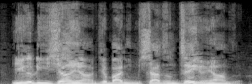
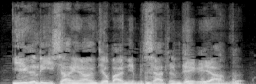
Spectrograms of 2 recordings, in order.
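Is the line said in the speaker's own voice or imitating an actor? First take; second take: imitating; own voice. First: It is said in an imitated old-film actor's voice. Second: It is said in the speaker's ordinary voice.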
